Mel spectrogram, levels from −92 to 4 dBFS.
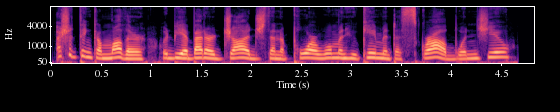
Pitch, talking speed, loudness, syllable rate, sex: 220 Hz, 260 wpm, -16 LUFS, 5.6 syllables/s, female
